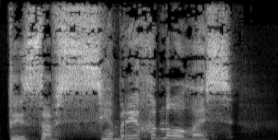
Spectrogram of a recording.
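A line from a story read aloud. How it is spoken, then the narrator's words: Cat hissing from bag. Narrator (Russian): зашипел кот из котомки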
